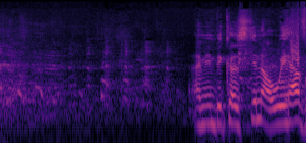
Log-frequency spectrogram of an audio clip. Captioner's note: laughter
